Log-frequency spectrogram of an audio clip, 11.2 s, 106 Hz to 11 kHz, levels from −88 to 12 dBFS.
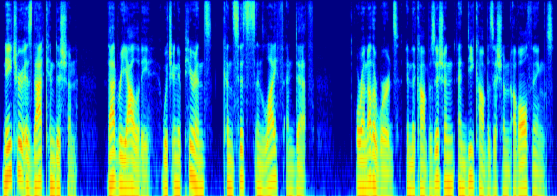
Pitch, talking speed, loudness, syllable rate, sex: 120 Hz, 140 wpm, -23 LUFS, 4.9 syllables/s, male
